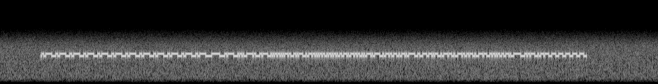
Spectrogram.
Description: NAVTEX (SITOR-B), 100 baud, 170 Hz shift, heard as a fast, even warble, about 1500 Hz centre. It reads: FARE IL BAMBOCCIO.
